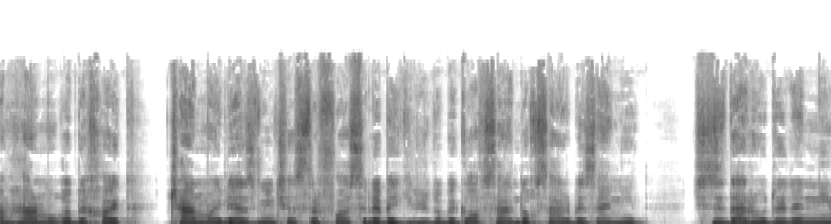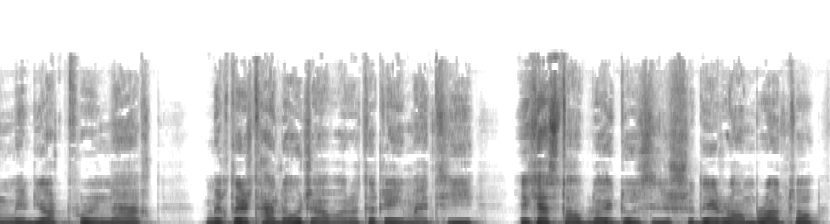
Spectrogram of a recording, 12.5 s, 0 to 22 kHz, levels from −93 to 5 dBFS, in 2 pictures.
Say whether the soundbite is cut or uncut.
uncut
